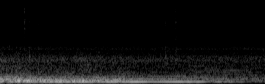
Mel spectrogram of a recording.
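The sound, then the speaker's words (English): Soft, irregular clicks of typing on a computer keyboard, fairly quiet, over a steady low hum with no one speaking. “Hold on, I'm typing right now.”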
